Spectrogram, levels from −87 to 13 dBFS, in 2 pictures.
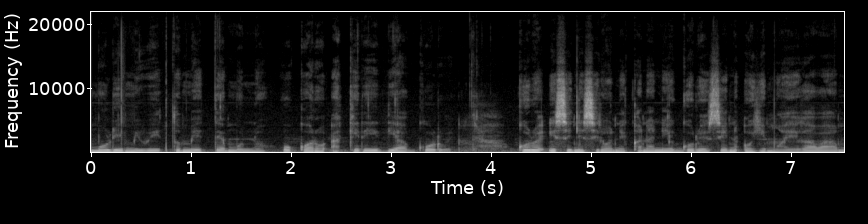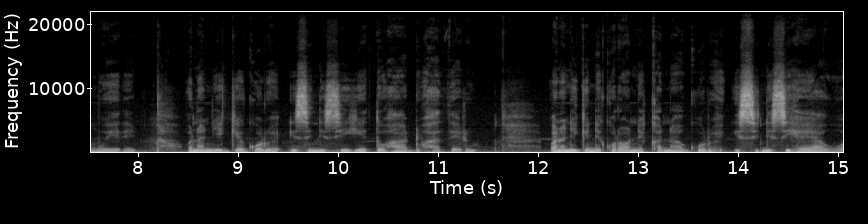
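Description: No technical faults are audible anywhere in the speech recording.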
